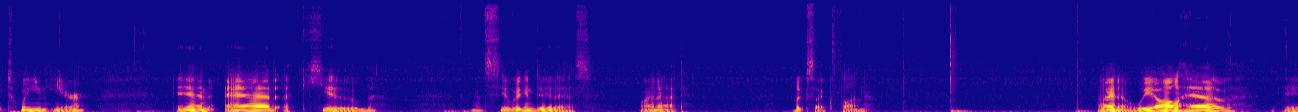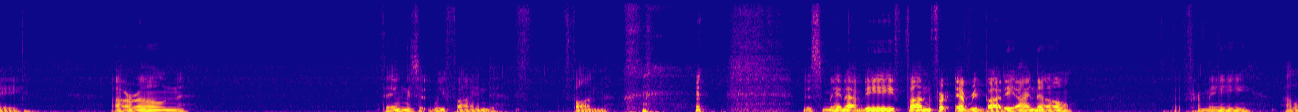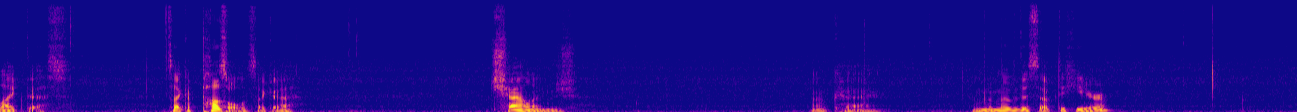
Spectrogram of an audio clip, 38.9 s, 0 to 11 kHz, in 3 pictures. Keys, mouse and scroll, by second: 0.2-1.4 scroll down 3, 1.4 shift+a, 4.5 s, 8.1 middle click, 9.5 KP_Decimal, 10.2-11.1 scroll down 2, 11.1 scroll down 4, 11.6 middle click, 12.9 s, 16.8 click, 17.2 middle click, 19.0-19.5 scroll down 3, 19.5 middle click, 21.6-22.3 scroll down 1, 22.3 scroll down 1, 22.5 middle click, 23.2-23.8 scroll up 1, 23.8 right click, 24.7 Tab, 25.9 right click, 26.2 middle click, 27.1 click, 28.3 middle click, 29.5 Tab, 29.7-30.3 scroll down 3, 30.1 middle click, 31.5 click, 32.9 right click, 33.9 click, 35.1 right click, 36.0 click, 37.0-38.3 scroll up 4, 38.5 click.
